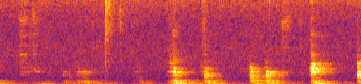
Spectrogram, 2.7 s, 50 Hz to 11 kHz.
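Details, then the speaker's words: Original 1972 Chevelle front suspension, tie rod rocked by hand: soft dull clunks in pairs from loose play. The boot is empty and the tie rod end is long dead; the inner tie rod is expected to show the same wear. "it's there's nothing in there this boot and this tie rod and died a while ago and our inner tire rod is going to have the same issue"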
